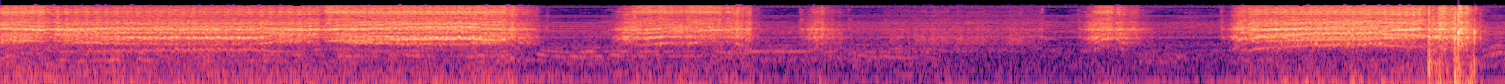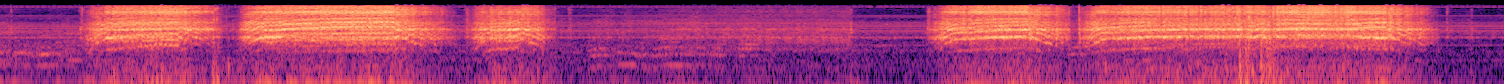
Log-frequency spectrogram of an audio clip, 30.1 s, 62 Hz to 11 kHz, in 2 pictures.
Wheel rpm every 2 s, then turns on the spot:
110, 120, 70, 60, 10, 20, 100, 60, 70, 90, 30, 20, 80, 130, 80.
8-10 14-16 20-24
